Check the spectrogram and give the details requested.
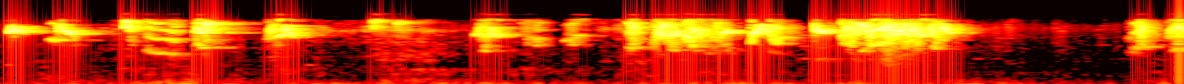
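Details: Colony lovebirds with wooden nest boxes and mud bowls; rapid, shrill chirping and chatter running almost continuously, notes varied and overlapping, ending with a short pause and a final burst.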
